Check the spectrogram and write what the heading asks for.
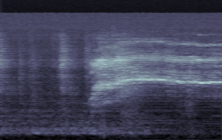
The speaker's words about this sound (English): Hell yeah. She's got a good scream.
